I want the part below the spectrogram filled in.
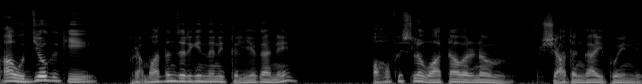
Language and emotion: Telugu, sad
